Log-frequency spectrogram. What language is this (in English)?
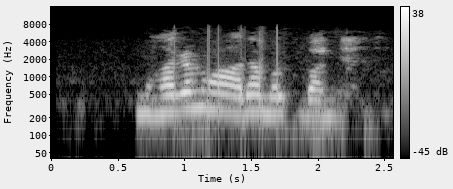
Urdu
